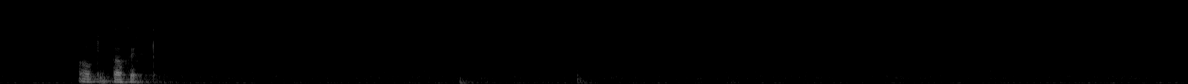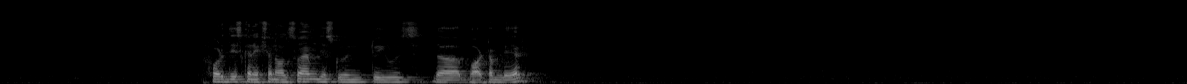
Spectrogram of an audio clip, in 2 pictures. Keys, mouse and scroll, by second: 0.5 click, 3.4 click, 6.1 right click, 7.4 ctrl+click, 12.8 click, 19.8 click.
